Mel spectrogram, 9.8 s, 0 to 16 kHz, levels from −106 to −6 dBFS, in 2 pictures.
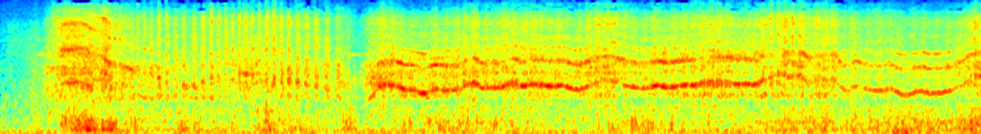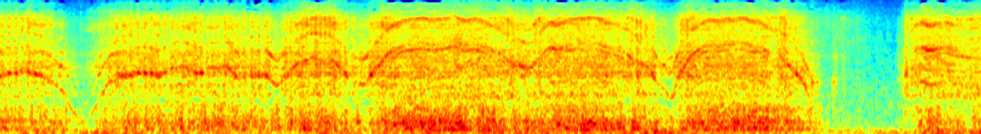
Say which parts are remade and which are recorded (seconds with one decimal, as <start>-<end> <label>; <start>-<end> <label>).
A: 0.0-2.7 remade; 2.7-4.3 recorded; 4.3-9.8 remade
